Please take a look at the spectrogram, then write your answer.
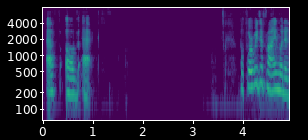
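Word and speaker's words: f(x): written oftentimes as F parentheses X which is pronounced f of X before we define what it is to be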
